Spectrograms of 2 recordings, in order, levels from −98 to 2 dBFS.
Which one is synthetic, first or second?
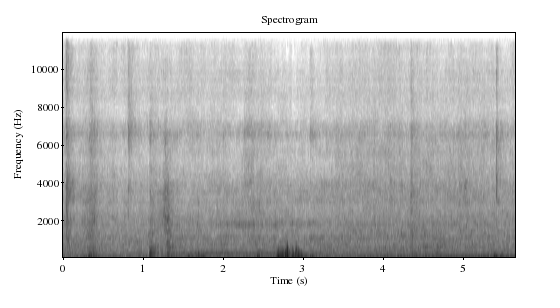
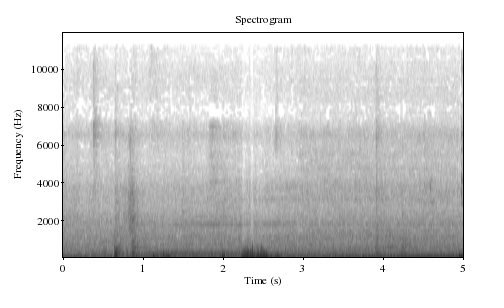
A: first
